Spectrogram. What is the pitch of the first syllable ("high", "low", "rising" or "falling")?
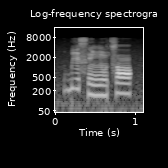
high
